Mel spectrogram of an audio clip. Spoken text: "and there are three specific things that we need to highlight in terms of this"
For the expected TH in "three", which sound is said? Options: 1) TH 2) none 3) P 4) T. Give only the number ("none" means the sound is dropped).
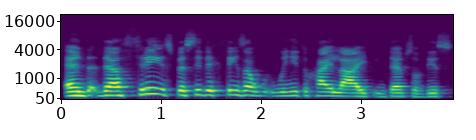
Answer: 1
